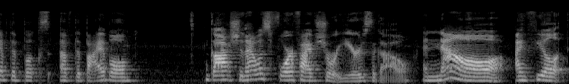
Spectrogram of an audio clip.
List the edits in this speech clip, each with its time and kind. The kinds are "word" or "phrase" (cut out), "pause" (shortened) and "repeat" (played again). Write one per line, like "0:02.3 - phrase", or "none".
0:04.2 - pause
